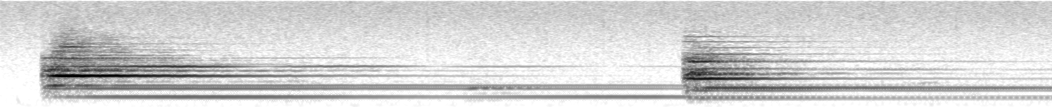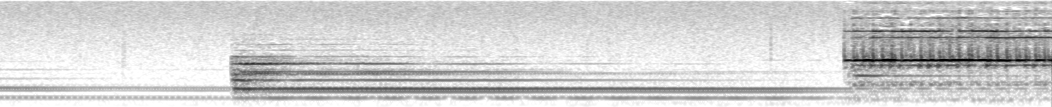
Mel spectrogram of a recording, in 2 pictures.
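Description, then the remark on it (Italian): A church bell tolls four slow, heavy strikes about three seconds apart, each ringing out with a rich, lingering hum that blends into the next. The bell is loud, with no voices. “La campana suona per te.”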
